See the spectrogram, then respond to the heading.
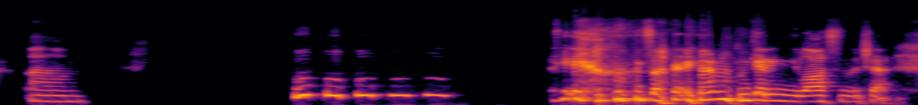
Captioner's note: laughter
